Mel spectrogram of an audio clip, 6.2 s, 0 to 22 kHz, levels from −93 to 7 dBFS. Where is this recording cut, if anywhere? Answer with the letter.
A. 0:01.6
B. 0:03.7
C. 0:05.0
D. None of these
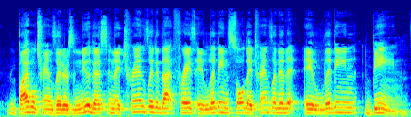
D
